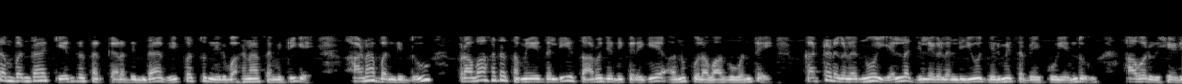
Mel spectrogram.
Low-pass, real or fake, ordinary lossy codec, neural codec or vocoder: 3.6 kHz; real; none; none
